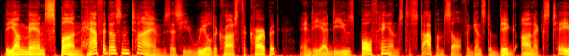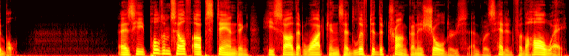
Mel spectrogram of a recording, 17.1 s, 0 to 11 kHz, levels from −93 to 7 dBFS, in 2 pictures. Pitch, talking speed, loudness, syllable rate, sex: 105 Hz, 185 wpm, -21 LUFS, 4.8 syllables/s, male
